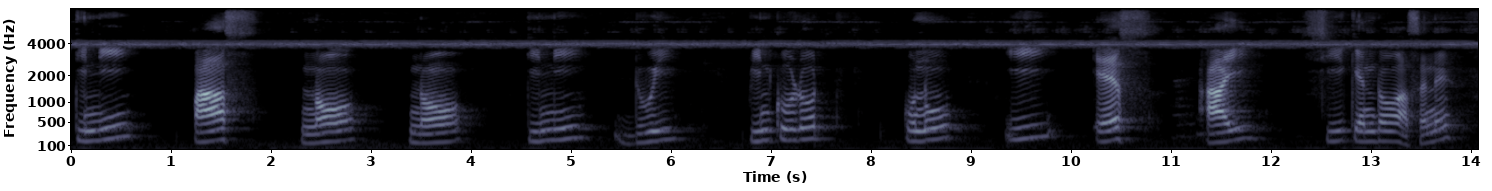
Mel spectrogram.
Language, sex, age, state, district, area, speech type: Assamese, male, 45-60, Assam, Majuli, rural, read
